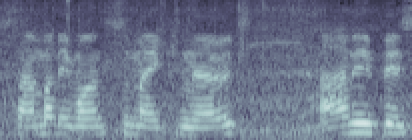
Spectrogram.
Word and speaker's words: Anif: So if somebody wants to make notes, Anif is spelled A-N-I-F, Anif.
